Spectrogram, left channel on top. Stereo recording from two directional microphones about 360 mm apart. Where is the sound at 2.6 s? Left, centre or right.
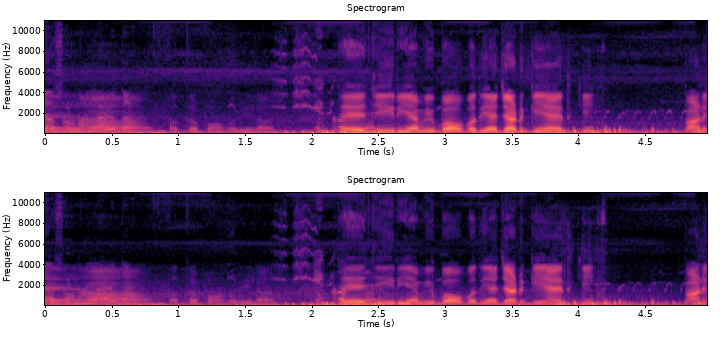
Centre.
